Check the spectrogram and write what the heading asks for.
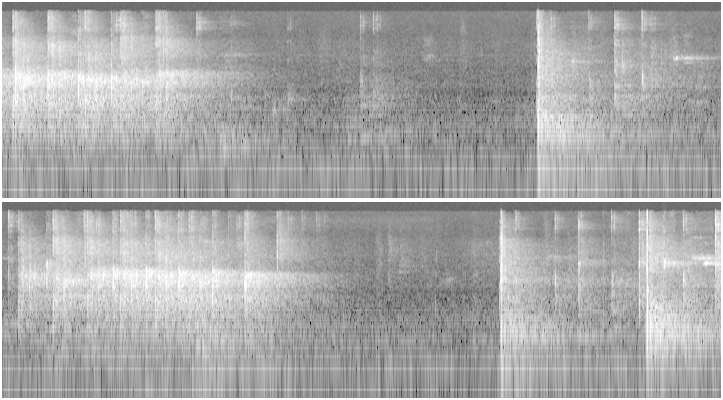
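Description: Table tennis ball clicking sharply off bats and table in a large sports hall, with a single loud click about five seconds in. A rally of quick clicks starts about two seconds before the end. Between them are two stretches of a diffuse hall noise.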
